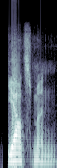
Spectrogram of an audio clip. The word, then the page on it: yachtsman: American English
